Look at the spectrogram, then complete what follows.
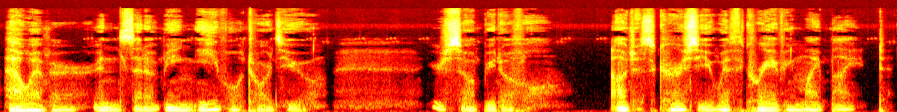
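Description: A man playing a hungry, seductive vampire in an ASMR roleplay, murmuring and whispering close to the mic, breathy and softly menacing. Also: low voice, steady tone, dry recording, exaggerated voice. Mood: possessive, hypnotic. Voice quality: husky, breathy. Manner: slow, coaxing, softly menacing. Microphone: close microphone.

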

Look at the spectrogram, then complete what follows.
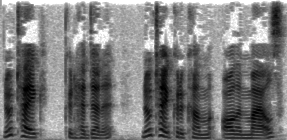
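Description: A woman's voice: medium pitch, lively intonation, normal speed, a bit bright. A woman voicing a fierce, desperate young boy speaking broad dialect. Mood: defiant. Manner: stout, defiant, broad dialect.

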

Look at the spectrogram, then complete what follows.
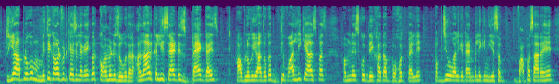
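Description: High-voiced man, Indian accent, gaming host, casual chatty commentary, informal address to viewers, music in the background. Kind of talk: casual reaction commentary on game leaks.

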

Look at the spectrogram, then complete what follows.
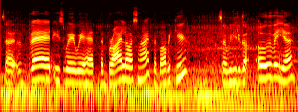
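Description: South African woman vlogging over loud wind. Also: mid-range voice, normal speed, muffled recording. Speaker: sailing vlogger. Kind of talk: casual vlog narration. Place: outdoors on a boat at sea. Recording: windy boat noise, loud background. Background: wind, engine and water noise.

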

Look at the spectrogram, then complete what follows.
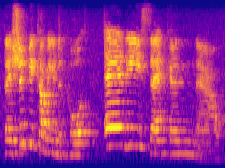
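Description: A pantomime narrator, played on an amateur stage, telling a tale with animated, deliberate delivery. The voice is distant in a very echoey hall. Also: mid-range voice, lo-fi sound, heavy background noise. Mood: storytelling. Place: stage in a large theatre hall. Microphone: far camera.

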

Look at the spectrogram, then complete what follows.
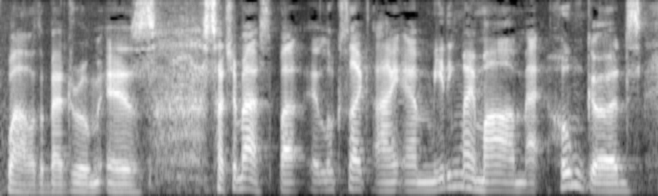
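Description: A young man chatting casually to a handheld camera, gushing excitably over what he finds in a car and in stores. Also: medium pitch, moderate pace. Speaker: vlogger. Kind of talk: casual vlog chat to camera. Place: car, showroom and store, indoors. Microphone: handheld camera at arm's length.

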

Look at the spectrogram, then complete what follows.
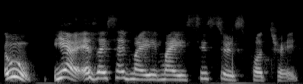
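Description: A woman's voice: a little high, expressive, unhurried, no echo. A woman in her thirties with a Russian accent, chatting as the guest on a video call interview through wireless earbuds, with lots of fillers and laughter. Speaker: artist guest. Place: bright room with a wooden ceiling.

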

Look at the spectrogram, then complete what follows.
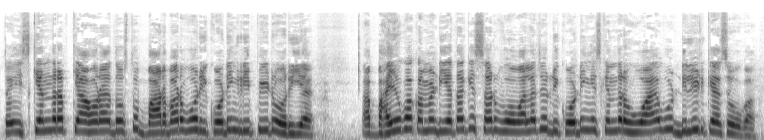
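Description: A man's voice: extremely high pitch, quick pace, no echo. A man from India, presenting an informal hands-on electronics tutorial as its host.

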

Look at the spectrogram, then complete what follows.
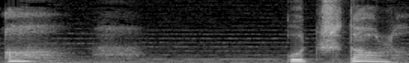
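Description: A woman voicing a meek young princess consort who feigns timid submission in an audio drama, soft and hesitant. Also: slow pace, soft background music, lightly acted. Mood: feigned meekness. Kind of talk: audio drama character acting.

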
